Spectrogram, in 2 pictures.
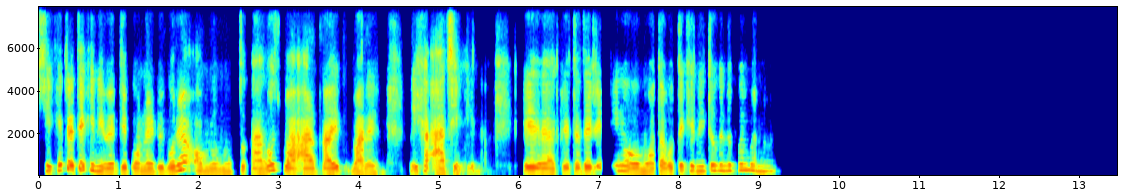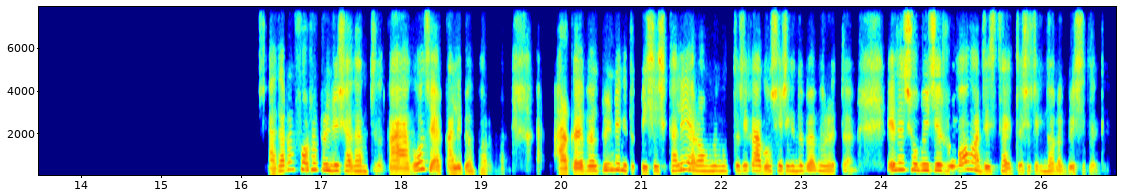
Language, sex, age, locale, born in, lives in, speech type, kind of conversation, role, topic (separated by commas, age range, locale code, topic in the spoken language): Bengali, female, 25-29, bn-BD, Bangladesh, Bangladesh, read, expert-assistant, expert, নানান দেশে ঘুরে আসার গল্পগুলো মনে রাখার জন্য আপনি কীভাবে ছবি, ভিডিও বা নোট গুছিয়ে রাখেন?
